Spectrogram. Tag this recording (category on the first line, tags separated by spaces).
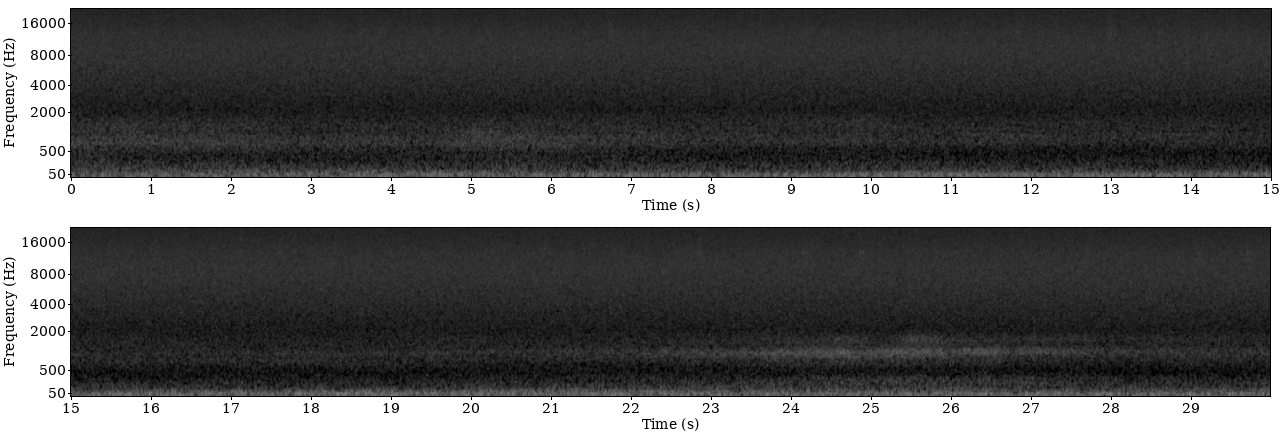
Soundscapes > Nature
soundscape raspberry-pi meadow field-recording alice-holt-forest nature phenological-recording natural-soundscape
